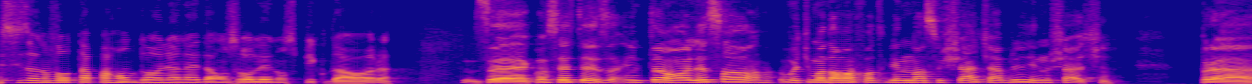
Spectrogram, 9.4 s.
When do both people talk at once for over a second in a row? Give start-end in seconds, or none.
none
